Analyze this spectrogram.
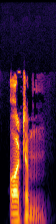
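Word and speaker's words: autumn: 198 ऑटम शरद ऋतु। ऑटम ए यू टी यू एम एन जैसे column में था इसमें भी अंत में साइलेंट एन है।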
